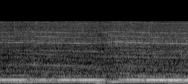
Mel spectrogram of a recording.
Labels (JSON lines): {"label": "anthrophony, boat engine", "recorder": "SoundTrap 500"}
